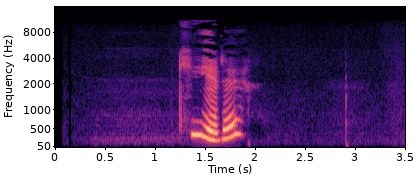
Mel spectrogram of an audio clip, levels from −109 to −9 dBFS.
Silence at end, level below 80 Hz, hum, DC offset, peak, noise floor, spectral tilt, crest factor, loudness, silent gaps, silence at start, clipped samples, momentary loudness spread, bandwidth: 1.65 s; -82 dBFS; none; under 0.1%; -10 dBFS; -75 dBFS; -6.5 dB/octave; 20 dB; -26 LUFS; none; 1.25 s; under 0.1%; 14 LU; 11 kHz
